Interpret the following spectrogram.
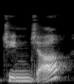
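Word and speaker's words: Jinja: so with DBT and I think it's pronounced Ginger but it's with a J which is basically like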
